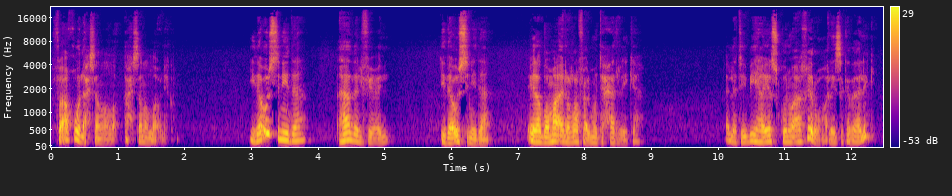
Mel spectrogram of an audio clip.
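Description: A man's voice: a little high, fast, creaky, pauses often, dark tone, husky. A man teaching an Arabic grammar class, questioning his students by name, repeating key points and blessing them after their answers. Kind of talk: classroom lesson.

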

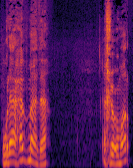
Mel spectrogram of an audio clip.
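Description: High-voiced teacher quizzing his students. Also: normal speed, a little mellow, dry recording. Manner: questioning, drills students by name, repeats key words. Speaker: Arabic morphology teacher. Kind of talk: interactive grammar lesson.

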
